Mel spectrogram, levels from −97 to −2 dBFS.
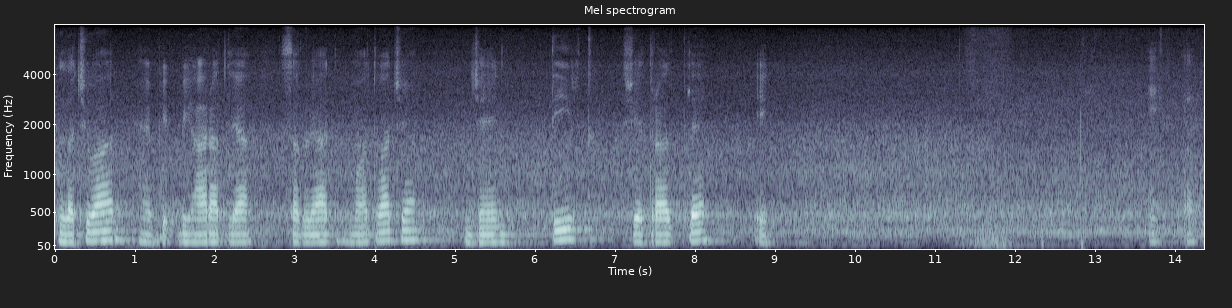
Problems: constant background noise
